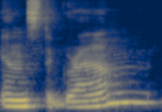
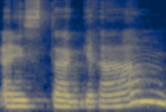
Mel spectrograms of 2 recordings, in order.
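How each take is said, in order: First: It is pronounced with English sounds. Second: It is pronounced with French sounds. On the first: "puis en anglais, Instagram" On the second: "en français, moi, je dis Instagram"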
